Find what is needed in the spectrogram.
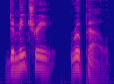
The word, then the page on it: Dimitrij Rupel: American English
